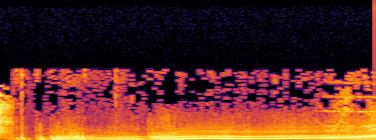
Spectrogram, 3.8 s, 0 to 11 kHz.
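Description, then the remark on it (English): Loud supercar racing engines rev hard, rising in pitch, dropping sharply, then climbing again into a sustained high-powered roar, for a motor race at Brands Hatch, the Rothmans 50,000 Supercar Spectacular. No voices. “Hey now, the supercars are coming to Brands Hatch.”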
